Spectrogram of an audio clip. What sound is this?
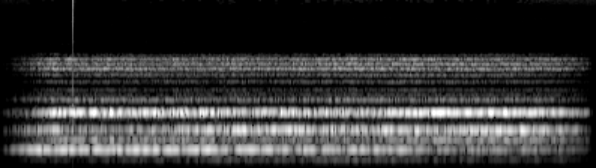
synthchorus AH G# D# G#
choir, chorus, sing, singing, synth-chorus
